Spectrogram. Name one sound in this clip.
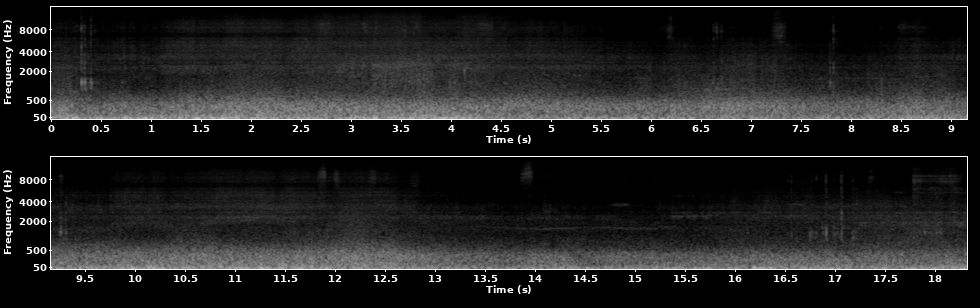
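Strong wind rushes and buffets loudly past a microphone outdoors.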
